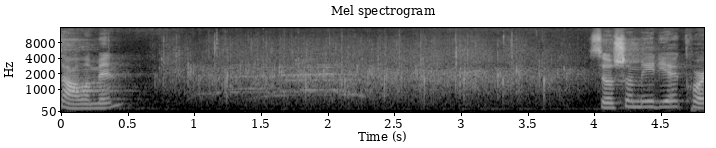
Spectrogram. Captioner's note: audience applauding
